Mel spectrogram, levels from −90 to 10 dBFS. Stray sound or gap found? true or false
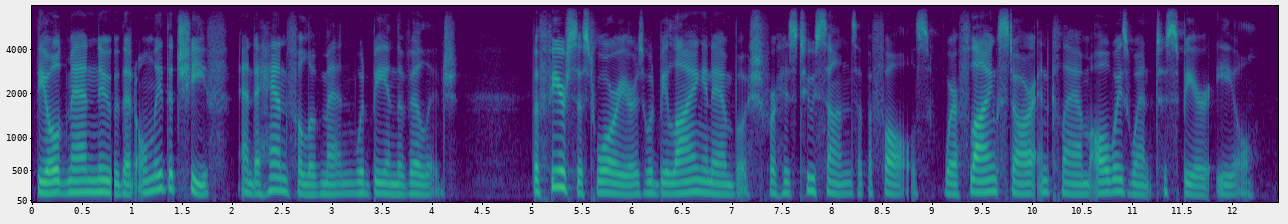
true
